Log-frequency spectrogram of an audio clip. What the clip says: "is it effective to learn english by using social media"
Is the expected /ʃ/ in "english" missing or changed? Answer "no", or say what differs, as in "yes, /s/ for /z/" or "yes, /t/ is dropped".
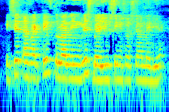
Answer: yes, /s/ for /ʃ/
